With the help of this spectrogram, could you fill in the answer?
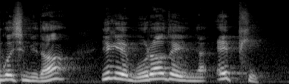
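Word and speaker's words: ἐπί: 에피. 영어로 에피라고 읽어요.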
